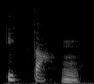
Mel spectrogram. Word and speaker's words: 읽다: 리을 기억은 리을이 발음되지 않습니다. 책을 읽다.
